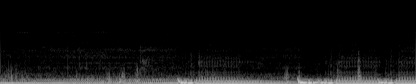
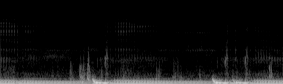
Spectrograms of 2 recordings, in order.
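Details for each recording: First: Car trunk enclosure, two Power Acoustik GW124 subs with four Earthquake SLAPS M12 passive radiators: deep bass drone with buzzy rattling bursts when one radiator moves freely, silent when held; weight on back possibly loose or cracked, unconfirmed. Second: Deep, even bass with no rattle while a loose passive radiator is held by hand: sealed 3 cu ft box, two Power Acoustik GW124 12-inch subs, four Earthquake Slaps M12 passive radiators, trunk of 2018 Chevy Impala; owner suspects its rear weight is loose or cracked.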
